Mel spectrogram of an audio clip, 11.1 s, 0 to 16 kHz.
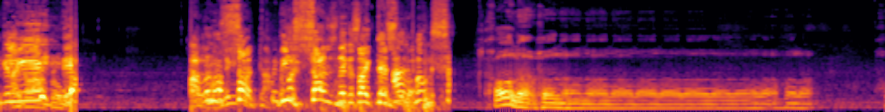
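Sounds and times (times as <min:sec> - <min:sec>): man singing long low note: 0:06.5 - 0:10.2.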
